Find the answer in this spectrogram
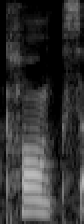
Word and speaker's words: conch: I was traumatized when I saw a conk's eyes for the first time. By the way, conch is pronounced conk, and that's funny.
